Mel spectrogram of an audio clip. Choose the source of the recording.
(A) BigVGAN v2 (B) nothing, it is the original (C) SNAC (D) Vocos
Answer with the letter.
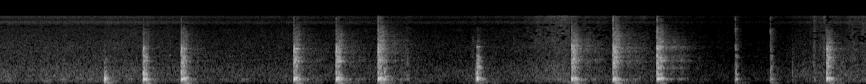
B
